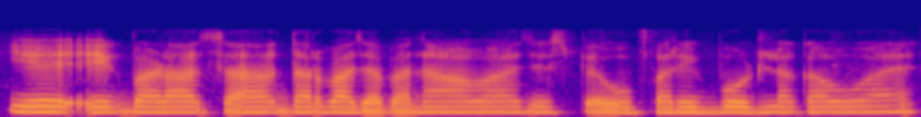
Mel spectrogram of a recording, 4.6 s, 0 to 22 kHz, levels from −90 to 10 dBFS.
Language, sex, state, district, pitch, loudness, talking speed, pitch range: Hindi, female, Haryana, Rohtak, 185 Hz, -16 LUFS, 210 wpm, 180-185 Hz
